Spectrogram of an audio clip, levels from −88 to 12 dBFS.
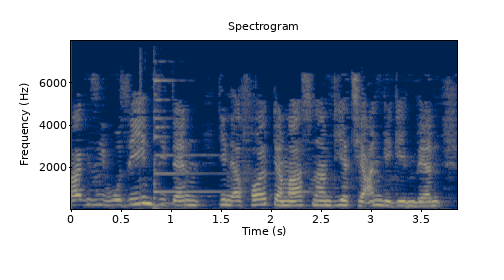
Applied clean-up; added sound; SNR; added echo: classical method WPE with log-MMSE.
